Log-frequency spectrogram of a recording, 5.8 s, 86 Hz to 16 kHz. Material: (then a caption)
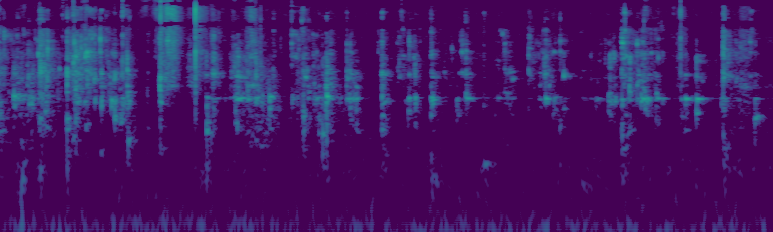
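Glass. A tall VOSS glass bottle partly filled with liquid is tilted and shaken sideways, so the liquid sloshes while fingernails touch the glass. Quiet, rapid, drip-like sloshes mix with short, bright clicks, and a faint ringing tone near 1.8 kHz comes and goes.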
